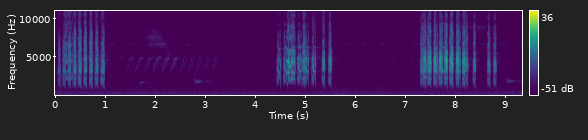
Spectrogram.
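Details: A pair of orange-chinned parakeets in Costa Rica calling in three bouts of rapid, high, buzzy chattering notes, with quieter soft chirps and a brief faint whistle in the pauses.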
